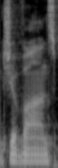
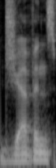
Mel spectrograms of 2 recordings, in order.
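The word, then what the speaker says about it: Jevons: i don't know why i keep saying javon's paradox it is pronounced jevon's paradox my apologies i'll still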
